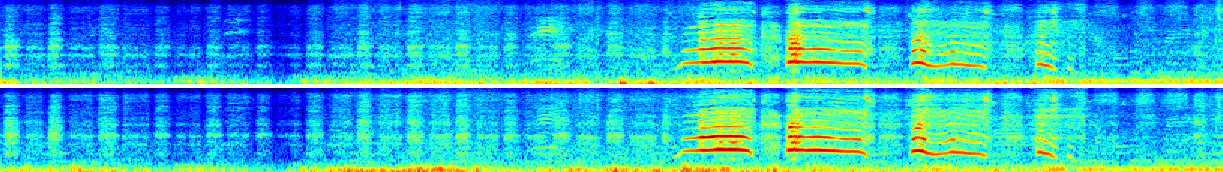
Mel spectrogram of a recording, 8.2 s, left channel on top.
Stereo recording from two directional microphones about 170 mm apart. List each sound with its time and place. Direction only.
4.5 s dog: 15° right (ahead or behind)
